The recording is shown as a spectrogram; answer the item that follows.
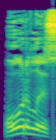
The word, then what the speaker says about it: орлы: Орлы с ударением на О — это вроде как местная валюта, распространенная по всему континенту.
